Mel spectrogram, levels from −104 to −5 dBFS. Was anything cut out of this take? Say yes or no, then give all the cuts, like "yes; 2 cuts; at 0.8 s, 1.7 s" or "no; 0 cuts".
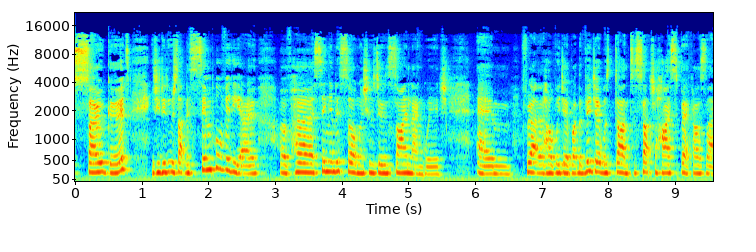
no; 0 cuts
